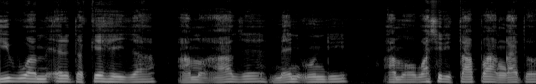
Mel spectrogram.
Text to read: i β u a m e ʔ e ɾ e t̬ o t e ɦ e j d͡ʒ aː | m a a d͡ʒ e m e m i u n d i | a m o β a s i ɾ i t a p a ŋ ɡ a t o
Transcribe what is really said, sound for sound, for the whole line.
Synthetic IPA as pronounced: i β u a m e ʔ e ɾ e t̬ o k e ɦ e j d͡ʒ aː | m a a d͡ʒ e m e n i u n d i | a m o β a s i ɾ i t a p a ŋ ɡ a t o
